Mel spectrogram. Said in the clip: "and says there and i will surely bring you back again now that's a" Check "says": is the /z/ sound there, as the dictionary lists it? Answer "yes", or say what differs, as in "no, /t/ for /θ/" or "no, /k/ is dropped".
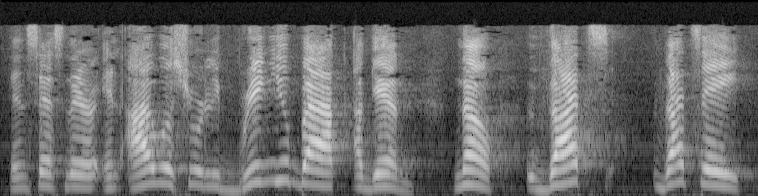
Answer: no, /s/ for /z/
